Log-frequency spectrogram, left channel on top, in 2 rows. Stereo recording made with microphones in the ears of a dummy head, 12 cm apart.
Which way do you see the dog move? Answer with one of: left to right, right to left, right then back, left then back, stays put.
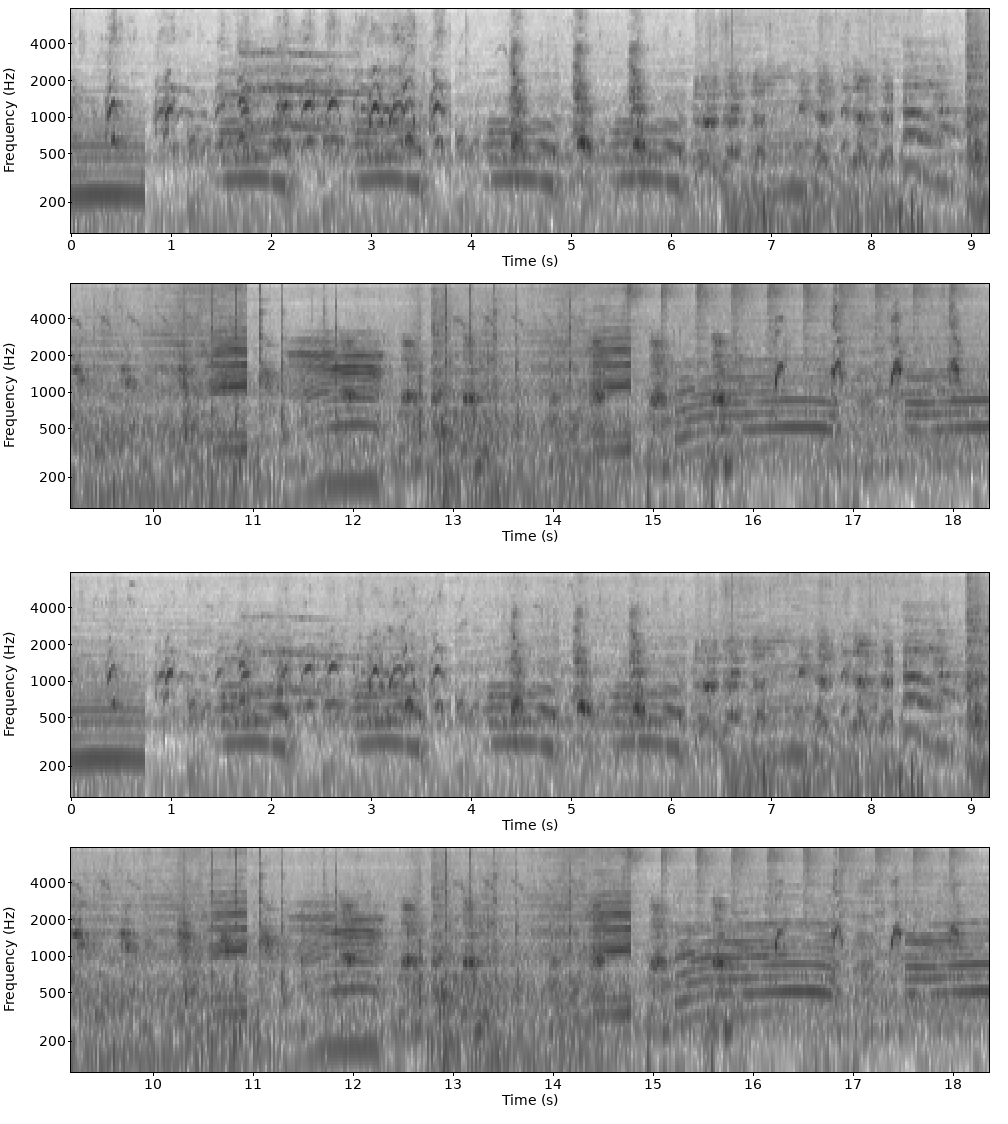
right then back.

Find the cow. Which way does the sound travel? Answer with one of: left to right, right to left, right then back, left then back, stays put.
left then back.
